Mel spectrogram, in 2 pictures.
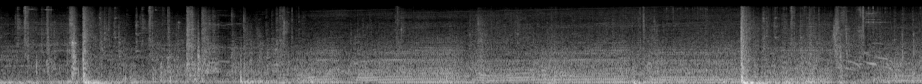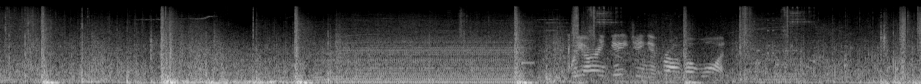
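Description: A vehicle engine rumbles and revs.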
